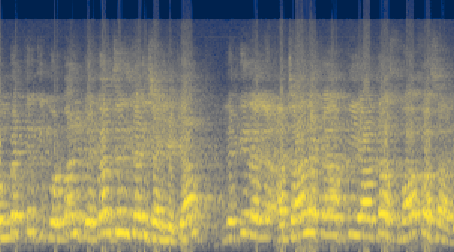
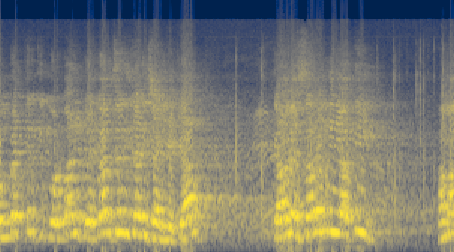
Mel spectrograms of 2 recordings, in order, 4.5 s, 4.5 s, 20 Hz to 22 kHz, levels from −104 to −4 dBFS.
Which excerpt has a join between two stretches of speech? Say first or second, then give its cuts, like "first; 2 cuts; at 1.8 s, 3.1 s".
first; 1 cut; at 2.1 s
